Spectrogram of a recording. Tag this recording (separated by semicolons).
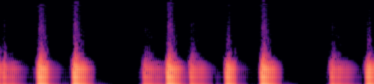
bass; moog; synth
